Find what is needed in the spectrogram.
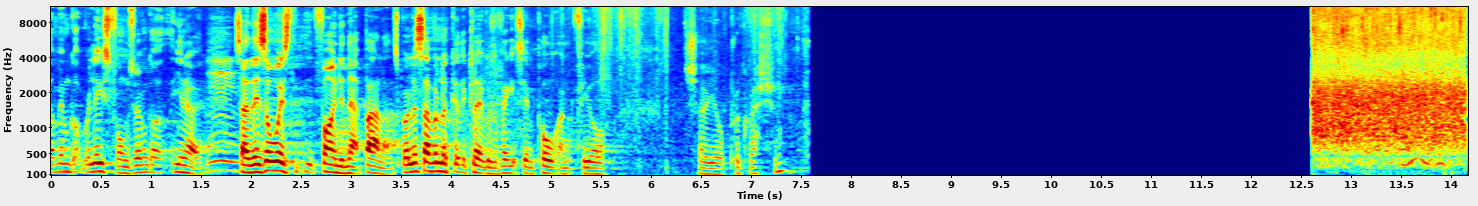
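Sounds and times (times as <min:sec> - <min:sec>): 
speech: 0:00.0 - 0:05.8, 0:06.4 - 0:07.6
audience applause: 0:12.6 - 0:14.1.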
